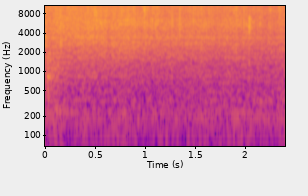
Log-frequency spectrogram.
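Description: French toast fries in about two tablespoons of butter in a pan, giving a loud, even sizzle with dense crackling spatter that holds steady from start to finish, with no voices.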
